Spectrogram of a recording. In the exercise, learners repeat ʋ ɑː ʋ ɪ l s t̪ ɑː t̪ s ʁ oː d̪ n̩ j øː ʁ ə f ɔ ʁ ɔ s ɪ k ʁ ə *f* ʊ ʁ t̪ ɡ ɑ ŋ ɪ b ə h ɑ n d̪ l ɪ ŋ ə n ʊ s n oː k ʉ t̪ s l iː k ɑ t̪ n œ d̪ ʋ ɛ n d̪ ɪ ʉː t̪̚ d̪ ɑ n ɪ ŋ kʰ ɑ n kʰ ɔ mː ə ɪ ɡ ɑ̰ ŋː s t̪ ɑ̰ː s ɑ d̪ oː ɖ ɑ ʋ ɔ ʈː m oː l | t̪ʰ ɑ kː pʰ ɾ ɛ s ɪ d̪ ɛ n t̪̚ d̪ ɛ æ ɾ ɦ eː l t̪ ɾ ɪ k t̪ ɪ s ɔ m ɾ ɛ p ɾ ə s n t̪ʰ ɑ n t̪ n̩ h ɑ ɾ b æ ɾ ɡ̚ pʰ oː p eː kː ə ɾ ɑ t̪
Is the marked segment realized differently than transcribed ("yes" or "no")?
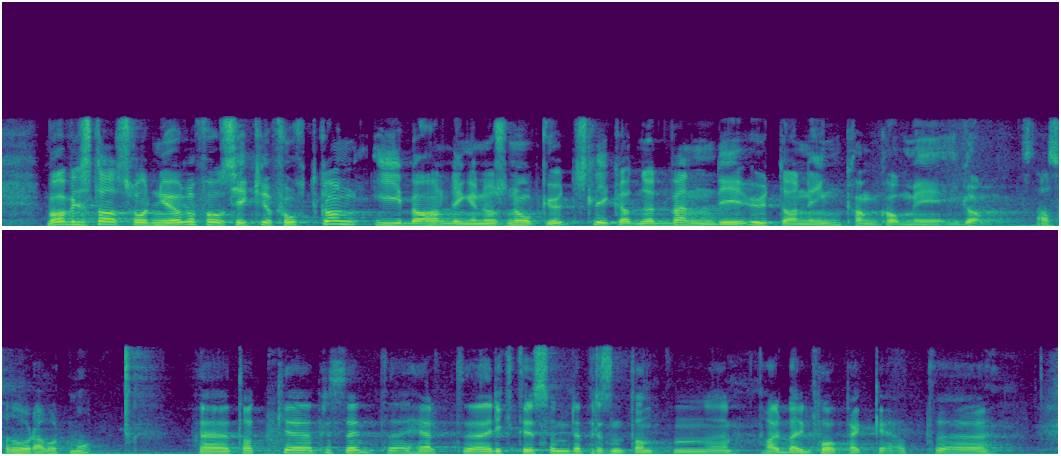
no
